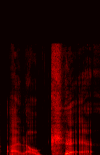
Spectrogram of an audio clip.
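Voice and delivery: put-on high, breathless sobbing child's voice, slow. Boy defying his father while sobbing, high and slow. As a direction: choke the words out through sobs as a small boy.

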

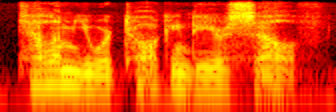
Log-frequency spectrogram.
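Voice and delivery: ordinary delivery, nothing marked

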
